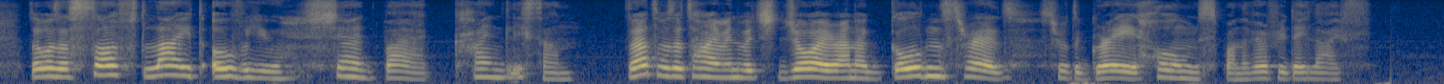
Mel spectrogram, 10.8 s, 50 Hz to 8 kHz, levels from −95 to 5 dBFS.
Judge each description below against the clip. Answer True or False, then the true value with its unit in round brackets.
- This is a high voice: True (220 Hz)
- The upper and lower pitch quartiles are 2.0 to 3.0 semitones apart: False (4.3 semitones)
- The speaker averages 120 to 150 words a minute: False (170 wpm)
